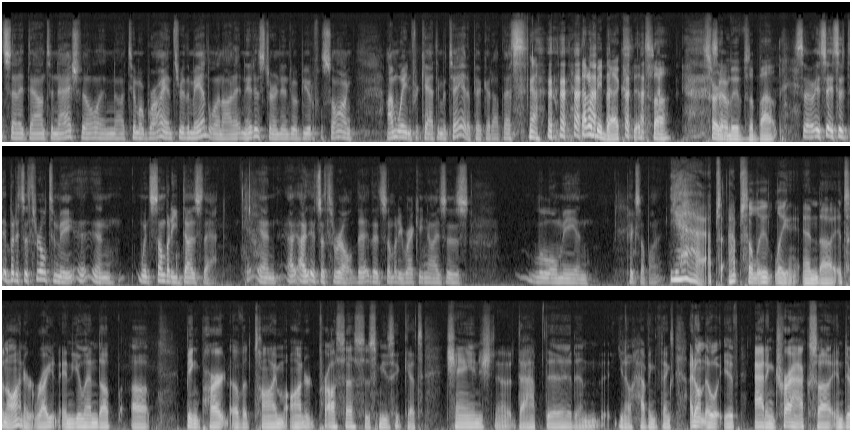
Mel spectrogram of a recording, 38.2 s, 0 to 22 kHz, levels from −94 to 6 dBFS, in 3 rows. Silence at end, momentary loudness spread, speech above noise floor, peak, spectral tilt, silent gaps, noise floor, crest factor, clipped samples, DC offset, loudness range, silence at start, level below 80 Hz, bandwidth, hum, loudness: 0 s; 11 LU; 28 dB; -2 dBFS; -5 dB/octave; none; -50 dBFS; 20 dB; under 0.1%; under 0.1%; 7 LU; 0 s; -46 dBFS; 15 kHz; none; -22 LUFS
